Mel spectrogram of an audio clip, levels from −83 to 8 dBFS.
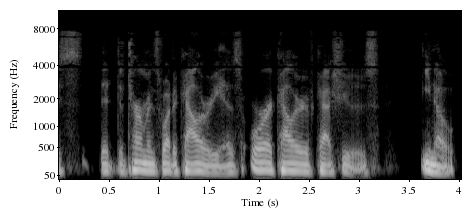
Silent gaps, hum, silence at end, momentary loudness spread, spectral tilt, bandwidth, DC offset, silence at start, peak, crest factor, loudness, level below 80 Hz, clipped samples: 3.43-3.60 s; none; 0.05 s; 10 LU; -8.5 dB/octave; 7.8 kHz; under 0.1%; 0 s; -6 dBFS; 16 dB; -22 LUFS; -48 dBFS; under 0.1%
